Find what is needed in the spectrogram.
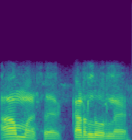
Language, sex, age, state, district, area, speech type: Tamil, male, 30-45, Tamil Nadu, Tiruvarur, rural, conversation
